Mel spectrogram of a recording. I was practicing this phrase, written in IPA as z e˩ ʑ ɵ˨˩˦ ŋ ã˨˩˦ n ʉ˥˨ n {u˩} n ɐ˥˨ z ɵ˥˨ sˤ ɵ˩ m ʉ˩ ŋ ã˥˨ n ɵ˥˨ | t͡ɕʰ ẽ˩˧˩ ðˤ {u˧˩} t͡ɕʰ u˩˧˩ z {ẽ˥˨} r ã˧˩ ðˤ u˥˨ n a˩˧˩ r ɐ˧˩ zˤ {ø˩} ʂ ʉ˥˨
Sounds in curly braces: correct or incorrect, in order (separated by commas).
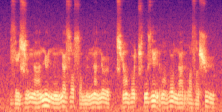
incorrect, incorrect, correct, incorrect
